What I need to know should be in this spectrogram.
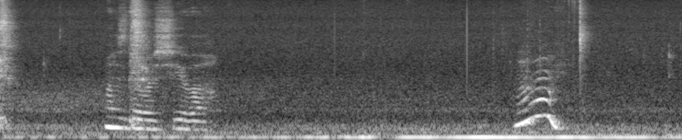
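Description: A young woman makes brief, drawn-out vocal sounds close by.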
